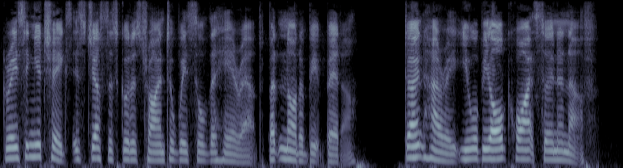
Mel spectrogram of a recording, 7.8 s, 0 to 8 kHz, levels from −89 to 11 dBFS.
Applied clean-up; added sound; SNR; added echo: neural mask model Resemble Enhance denoiser.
